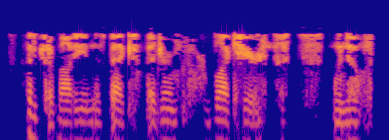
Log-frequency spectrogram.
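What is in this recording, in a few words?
Sheriff Dispatch, scanner audio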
